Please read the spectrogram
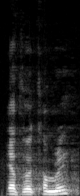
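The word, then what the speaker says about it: Amgueddfa Cymru: In 2010, he joined, you have to pronounce this for me in Welsh, I'm going to blow it. Edward Cymru.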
